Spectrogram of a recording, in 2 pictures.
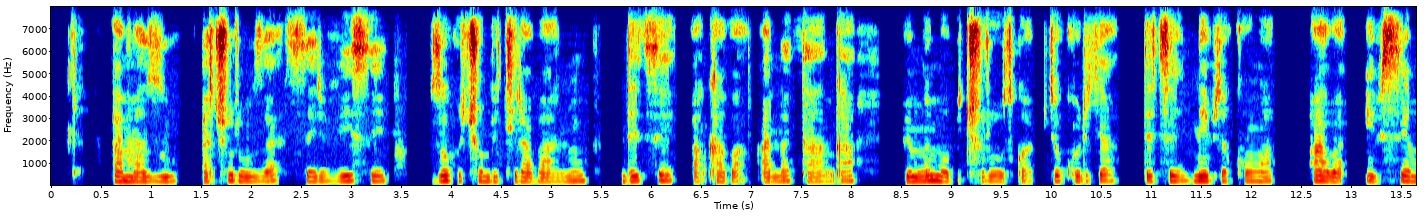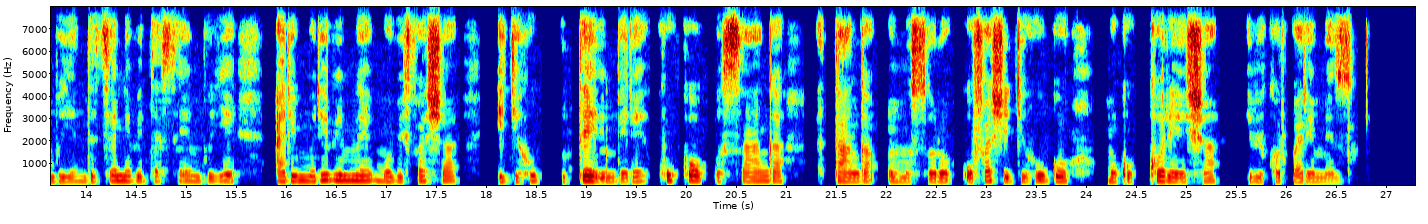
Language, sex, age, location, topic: Kinyarwanda, female, 18-24, Musanze, finance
